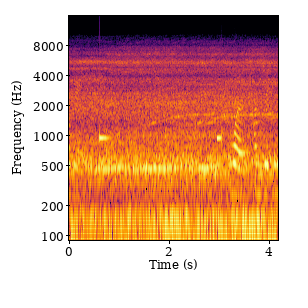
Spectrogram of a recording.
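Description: Airliner jet engines roar loudly and continuously during a takeoff roll on runway 09 at Miami International Airport, a dense broadband rush with a voice faintly present.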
